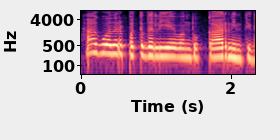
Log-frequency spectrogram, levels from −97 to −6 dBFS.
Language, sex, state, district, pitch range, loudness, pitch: Kannada, female, Karnataka, Bidar, 200-245 Hz, -14 LUFS, 215 Hz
